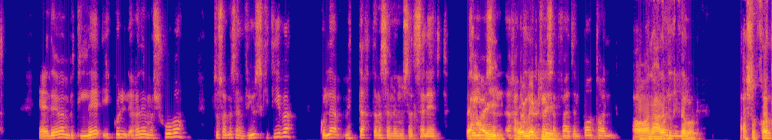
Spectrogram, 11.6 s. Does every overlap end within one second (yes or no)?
no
